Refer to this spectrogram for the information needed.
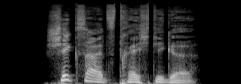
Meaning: inflection of schicksalsträchtig: 1. strong/mixed nominative/accusative feminine singular 2. strong nominative/accusative plural 3. weak nominative all-gender singular
- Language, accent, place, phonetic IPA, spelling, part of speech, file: German, Germany, Berlin, [ˈʃɪkzaːlsˌtʁɛçtɪɡə], schicksalsträchtige, adjective, De-schicksalsträchtige.ogg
